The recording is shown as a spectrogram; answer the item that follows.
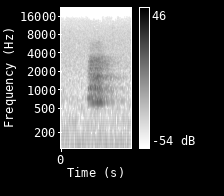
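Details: In a Hong Kong forest, a red muntjac (barking deer) gives one sharp, hoarse, dog-like bark of about half a second that ends abruptly, a call given when it suspects a predator nearby or during the breeding season.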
